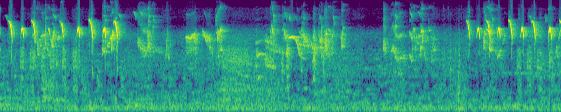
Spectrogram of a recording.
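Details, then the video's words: Energetic wiceh song from a plain-throated sunbird: a fast series of about ten shrill, clipped chips, a middle passage of scratchy twittering, then another quick run of high piercing notes. "Burung Kolibri Kelapa | Wiceh Gacor!!!"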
